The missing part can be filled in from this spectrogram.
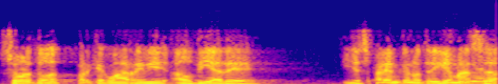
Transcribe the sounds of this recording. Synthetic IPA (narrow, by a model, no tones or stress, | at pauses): soβɾət̪ot̪̚pəɾkɛkwanəriβ̞iʔəlˠd̪iəðe | iəspəɾɛmkənot̪ɾiɣimasə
